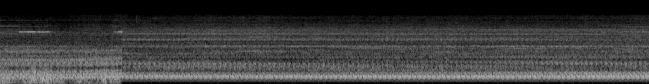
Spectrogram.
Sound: skid-steer engine revving

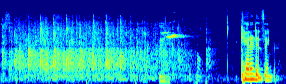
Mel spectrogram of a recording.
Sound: audience applauding

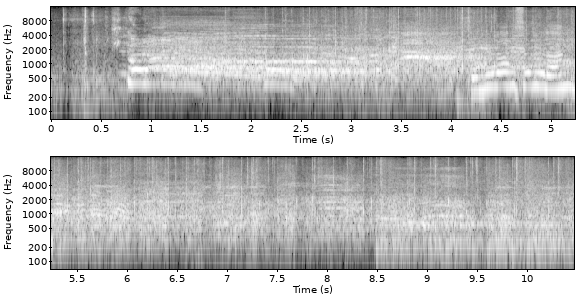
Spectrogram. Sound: applause

